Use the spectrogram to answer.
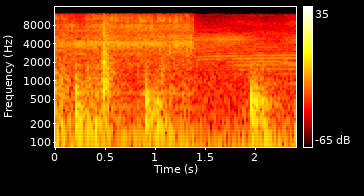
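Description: An electric razor buzzes faintly and steadily as it shaves a boy's lice-infested head, with a few brighter rasping surges as the blades pass through hair.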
